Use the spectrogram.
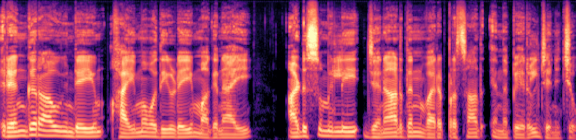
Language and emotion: Malayalam, neutral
